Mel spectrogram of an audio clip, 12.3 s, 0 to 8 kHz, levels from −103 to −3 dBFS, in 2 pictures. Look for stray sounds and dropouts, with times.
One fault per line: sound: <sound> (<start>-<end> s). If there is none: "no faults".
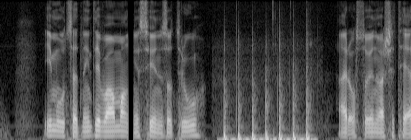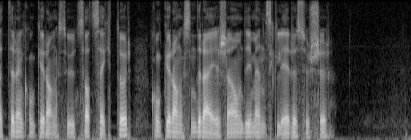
sound: dropout (1.9-2.0 s)
sound: thud (3.2-4.8 s)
